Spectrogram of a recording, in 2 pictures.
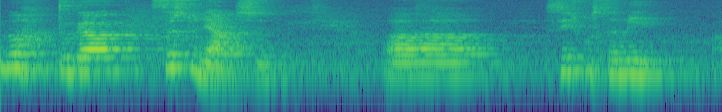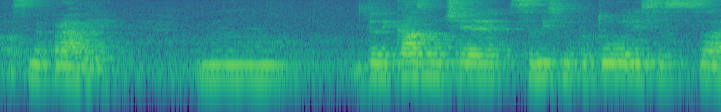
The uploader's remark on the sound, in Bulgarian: Моля да ме извините за притеснението при записа и страничния шум.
